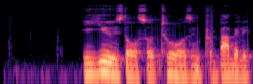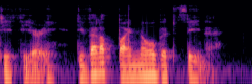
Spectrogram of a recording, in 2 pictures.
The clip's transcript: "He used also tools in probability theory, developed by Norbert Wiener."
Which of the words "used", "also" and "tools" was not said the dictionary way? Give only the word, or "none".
tools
